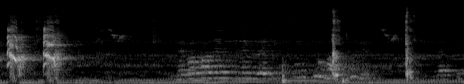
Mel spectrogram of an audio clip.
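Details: Angry pinscher puppy at home: two sharp high yips at the start, then a drawn-out wavering whine and a few short clicks and yelps, with a person talking nearby.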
